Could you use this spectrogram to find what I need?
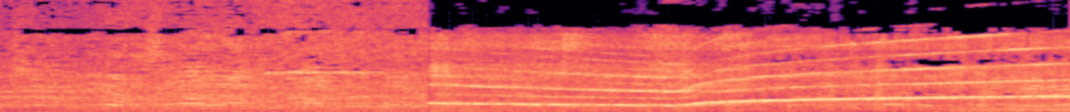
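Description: A large crowd of men murmurs and calls out outdoors.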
